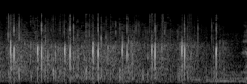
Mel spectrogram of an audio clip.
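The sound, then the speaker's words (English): A round of applause from a group: sharp, bright handclaps in a fairly regular rhythm, moderately loud and continuing for the whole stretch. “Give him a round of applause, guys.”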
